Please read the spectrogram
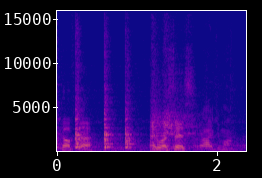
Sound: speaks in foreign language

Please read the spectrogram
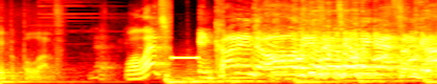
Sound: beeps

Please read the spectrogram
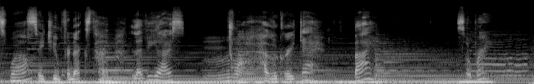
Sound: kiss; chill music

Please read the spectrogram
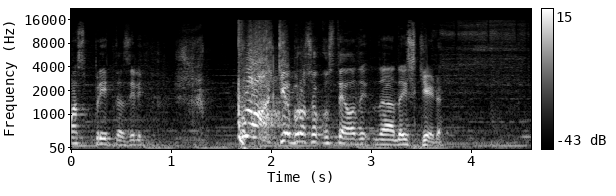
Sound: punching sound

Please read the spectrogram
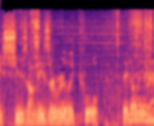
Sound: velcro strap rattles

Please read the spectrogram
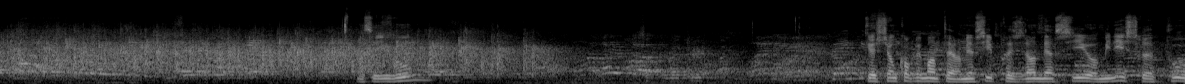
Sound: applause

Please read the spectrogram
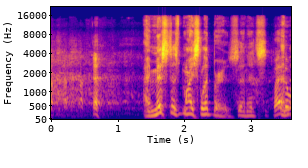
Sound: audience chuckling

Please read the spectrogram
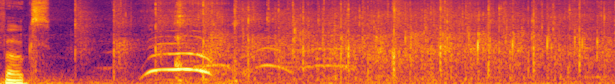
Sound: audience applauding

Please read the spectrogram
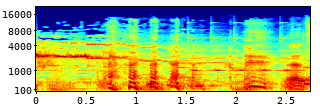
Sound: screaming

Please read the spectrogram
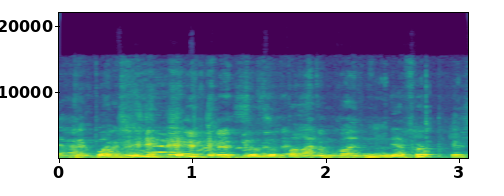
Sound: all chuckle

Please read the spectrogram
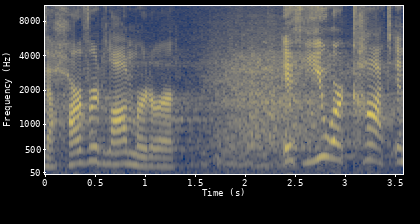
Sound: laughter

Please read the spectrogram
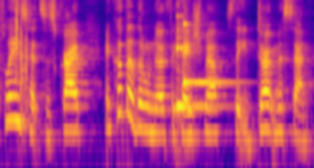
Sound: chime tinkling

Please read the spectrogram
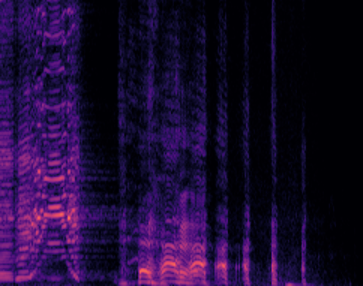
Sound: laughing

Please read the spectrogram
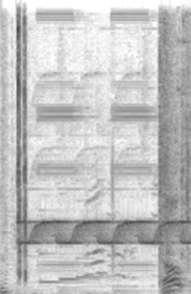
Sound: alarm blares

